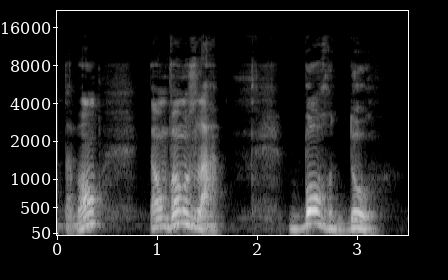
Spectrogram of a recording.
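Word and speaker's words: Bordeaux: bom então vamos lá bordou pronuncia-se dessa forma você vai ver aqui a escrita ali e a u x deve ser às vezes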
